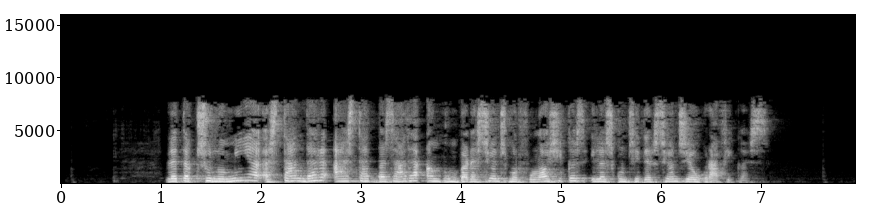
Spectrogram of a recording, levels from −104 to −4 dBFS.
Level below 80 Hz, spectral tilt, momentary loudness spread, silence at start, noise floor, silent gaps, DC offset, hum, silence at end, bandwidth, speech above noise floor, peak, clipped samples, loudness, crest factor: -58 dBFS; -5 dB/octave; 9 LU; 1.05 s; -82 dBFS; none; under 0.1%; none; 0.9 s; 8.2 kHz; 65 dB; -2 dBFS; under 0.1%; -18 LUFS; 16 dB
